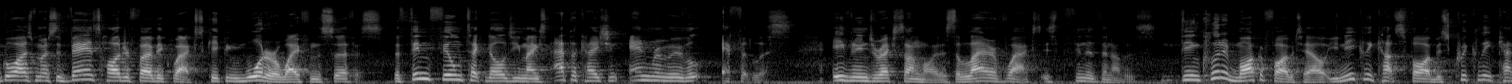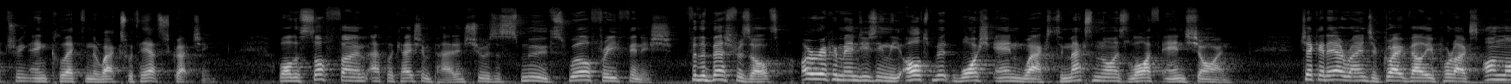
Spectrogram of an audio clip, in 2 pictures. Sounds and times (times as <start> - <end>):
Speech: 0.0 - 17.3, 17.9 - 27.5, 28.1 - 30.2.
